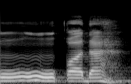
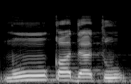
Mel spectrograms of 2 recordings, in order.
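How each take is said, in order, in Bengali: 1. শব্দটি 'h' ধ্বনি দিয়ে শেষ হয়। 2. শব্দটি 'tu' ধ্বনি দিয়ে শেষ হয়।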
